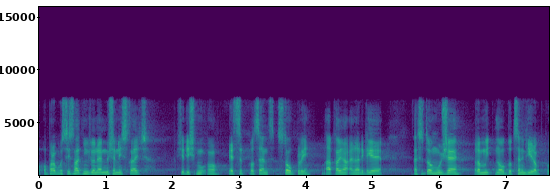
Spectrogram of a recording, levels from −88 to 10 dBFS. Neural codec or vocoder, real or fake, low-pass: codec, 16 kHz, 0.8 kbps, ZipCodec; fake; 7.2 kHz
